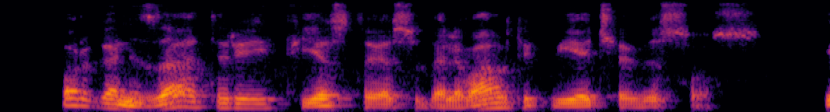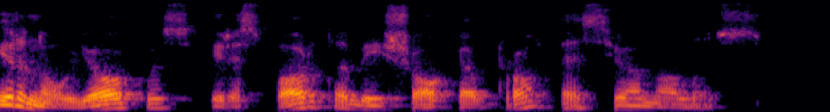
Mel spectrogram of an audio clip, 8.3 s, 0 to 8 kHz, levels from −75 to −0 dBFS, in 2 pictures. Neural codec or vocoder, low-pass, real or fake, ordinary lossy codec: none; 7.2 kHz; real; Opus, 16 kbps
